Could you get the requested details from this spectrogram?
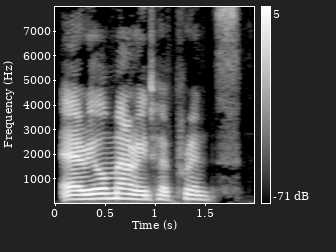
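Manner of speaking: ordinary delivery, nothing marked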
